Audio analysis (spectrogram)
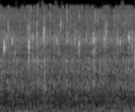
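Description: Crushed garlic added to hot oil already holding mustard and cumin seeds, frying in a kadai, a short steady sizzle with fine crackling and no voices.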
